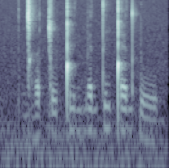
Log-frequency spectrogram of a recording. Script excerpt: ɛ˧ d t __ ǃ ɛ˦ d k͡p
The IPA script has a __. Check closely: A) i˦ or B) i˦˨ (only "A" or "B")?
B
